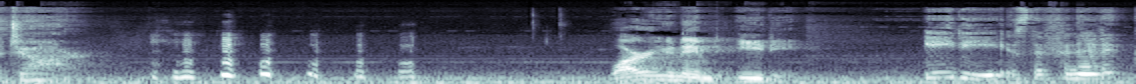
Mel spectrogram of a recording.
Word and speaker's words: EDI: airlock is a jar why are you named edie edie is the phonetic pronunciation of e that is an acronym for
